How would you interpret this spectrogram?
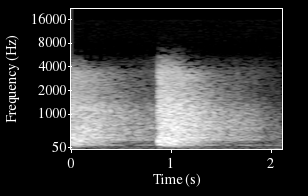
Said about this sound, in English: Each carried a sawed-off shotgun. As one pointed to a soft spot in the bank, the other aimed his weapon at it and fired.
